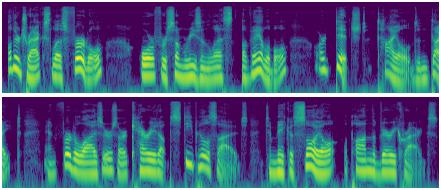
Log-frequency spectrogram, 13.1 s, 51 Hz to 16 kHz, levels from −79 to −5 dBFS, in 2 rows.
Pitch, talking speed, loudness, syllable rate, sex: 150 Hz, 135 wpm, -19 LUFS, 4.5 syllables/s, male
